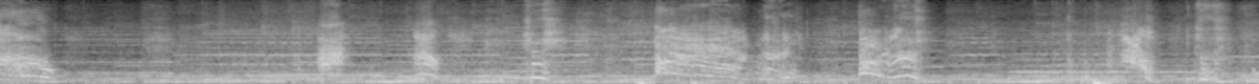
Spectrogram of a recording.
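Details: Young man with severe Tourette syndrome, often lying on the floor with a towel-like object in his mouth to muffle uncontrollable screams that may sound like pain but do not necessarily hurt; vocal tics (screaming) in Tourette syndrome.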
